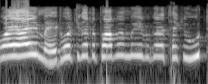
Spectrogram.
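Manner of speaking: shrill, very high, loud put-on woman's voice. Playing the woman in an improvised bit, in a put-on woman's voice. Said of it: "I like to play the woman".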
